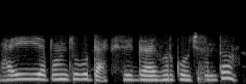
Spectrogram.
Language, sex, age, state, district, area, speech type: Odia, female, 18-30, Odisha, Kendujhar, urban, conversation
